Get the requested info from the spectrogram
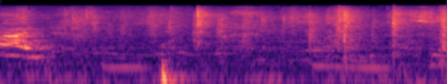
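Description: Low, moaning hums of a scalded girl in pain, with a short falling cry at the start. A single dull thump comes a little under a second in.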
